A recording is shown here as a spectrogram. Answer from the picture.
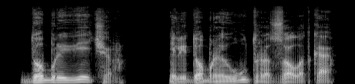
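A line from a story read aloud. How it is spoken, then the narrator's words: Tender reply. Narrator (Russian): ласково ответил Беллами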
